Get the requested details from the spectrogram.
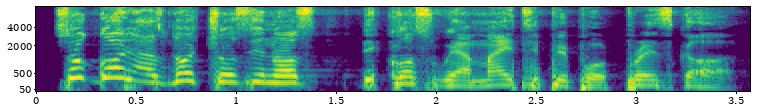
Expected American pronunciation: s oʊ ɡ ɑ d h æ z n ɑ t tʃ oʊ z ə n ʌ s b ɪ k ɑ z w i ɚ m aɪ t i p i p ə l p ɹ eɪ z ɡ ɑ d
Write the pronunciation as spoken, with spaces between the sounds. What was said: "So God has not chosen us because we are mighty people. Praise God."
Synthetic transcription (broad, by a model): s oʊ ɡ ɑ d h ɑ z n ɑ t tʃ oʊ z ə n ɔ s b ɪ k ɑ s w i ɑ m aɪ t i p i p ə l p ɹ eɪ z ɡ ɑ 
